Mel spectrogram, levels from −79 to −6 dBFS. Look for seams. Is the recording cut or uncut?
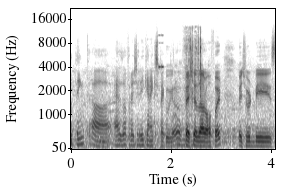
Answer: cut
